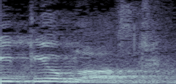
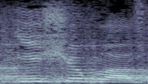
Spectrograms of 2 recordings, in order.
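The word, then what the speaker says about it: etioplast: बनाता है ईटियोप्लास्ट या ईशियोप्लास्ट। प्रोनाउंसिएशन अप टू टू आपके ऊपर है कि आप जैसे मर्जी करना चाहें, इसे ईटियोप्लास्ट पढ़ लें या इसे ईशियोप्लास्ट पढ़ लें।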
